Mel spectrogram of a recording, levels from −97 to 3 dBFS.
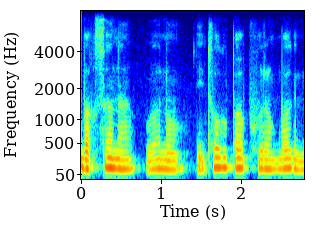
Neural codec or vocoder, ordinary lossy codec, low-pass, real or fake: none; Opus, 16 kbps; 7.2 kHz; real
